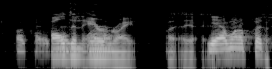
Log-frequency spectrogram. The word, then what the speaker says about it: Alden Ehrenreich: Alden Ehrenreich. Okay. Alden Ehrenreich.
